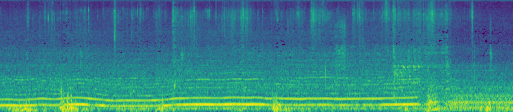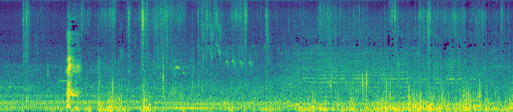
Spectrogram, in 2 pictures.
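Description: An engine running steadily, its pitch wavering slowly, for the first eight seconds or so; after it stops, wind rushes over the microphone, with one sharp knock about twelve seconds in.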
